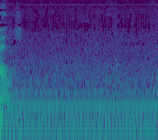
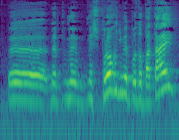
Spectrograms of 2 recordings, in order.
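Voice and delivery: ordinary delivery

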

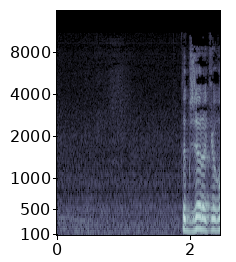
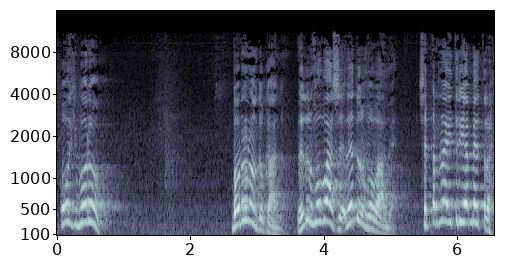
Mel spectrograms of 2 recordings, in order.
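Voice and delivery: put-on eager young David; 8 semitones higher than usual. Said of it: "Του λέει ο Σαούλ".

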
